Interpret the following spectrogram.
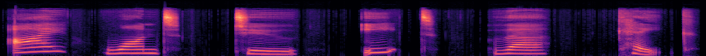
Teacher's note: the strong words are want, eat, and cake. You hear them clearly. But to and the are very fast and soft.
